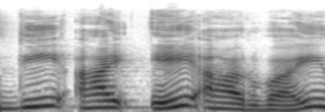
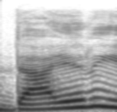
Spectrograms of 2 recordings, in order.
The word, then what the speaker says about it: diary: If this is D-I-A-R-Y, the other one is D-A-I-R-Y. This is it's not a diary, it is a dairy. So, one is diary, the other is dairy.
